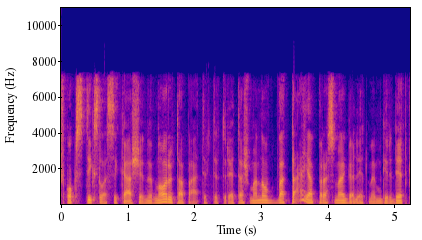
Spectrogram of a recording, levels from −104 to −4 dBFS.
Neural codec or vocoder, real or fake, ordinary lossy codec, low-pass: codec, 16 kHz, 2 kbps, FunCodec, trained on LibriTTS, 25 frames a second; fake; AAC, 64 kbps; 7.2 kHz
